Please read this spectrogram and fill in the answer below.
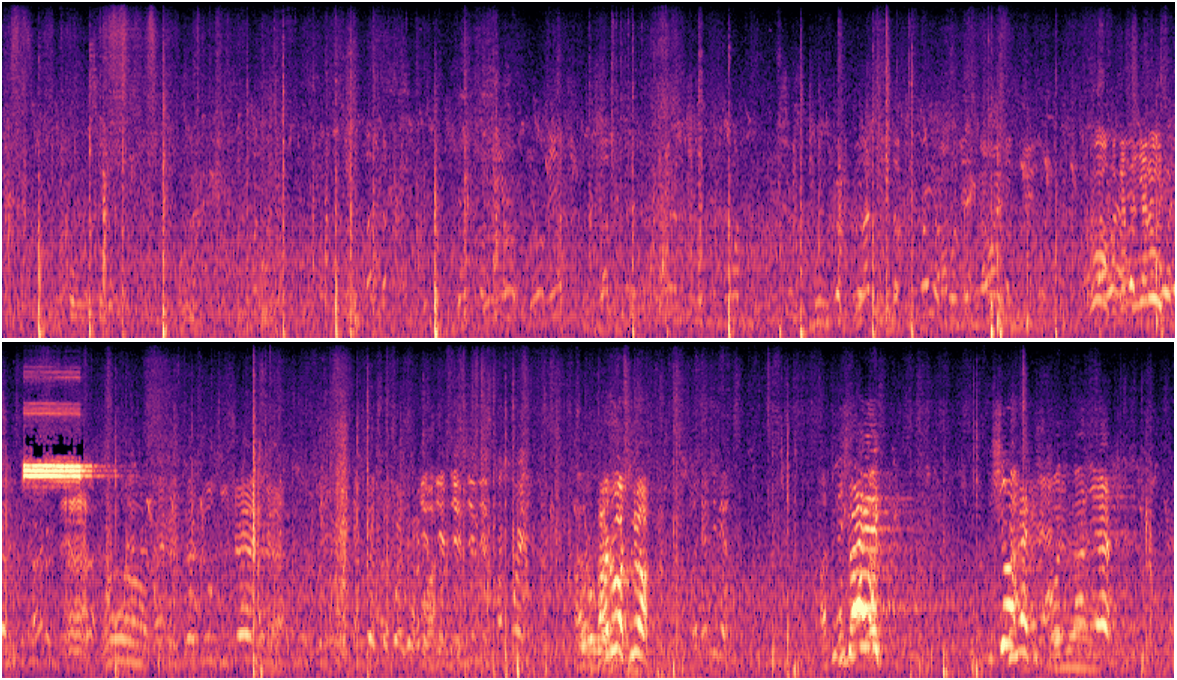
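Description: A referee's whistle blown once, a short shrill blast about halfway through, signalling the kick-off. Around it come repeated thuds of a football being kicked and players shouting on the pitch.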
